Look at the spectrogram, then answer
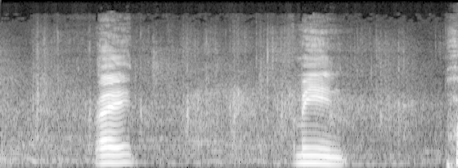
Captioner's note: audience applauding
